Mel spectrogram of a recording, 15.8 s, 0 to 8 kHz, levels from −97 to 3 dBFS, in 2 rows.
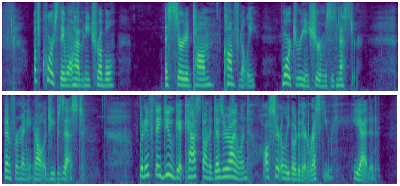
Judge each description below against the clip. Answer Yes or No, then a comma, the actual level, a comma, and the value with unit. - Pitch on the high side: Yes, high, 215 Hz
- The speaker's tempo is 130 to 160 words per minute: Yes, average, 150 wpm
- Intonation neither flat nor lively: Yes, average, 4.3 semitones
